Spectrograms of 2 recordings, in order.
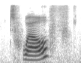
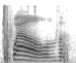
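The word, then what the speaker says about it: twelve: 12 again 12 good you don't want to say like 12 like an F you want it to be that V sound 12 12 12 there you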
